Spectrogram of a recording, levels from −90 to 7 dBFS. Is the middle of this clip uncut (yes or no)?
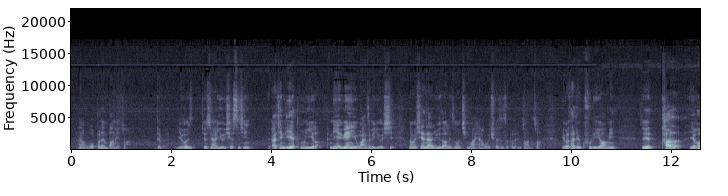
no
